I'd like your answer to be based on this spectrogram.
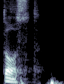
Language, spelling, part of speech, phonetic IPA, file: Russian, тост, noun, [tost], Ru-тост.ogg
- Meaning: 1. toast (salutation while drinking alcohol) 2. toast (toasted bread)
